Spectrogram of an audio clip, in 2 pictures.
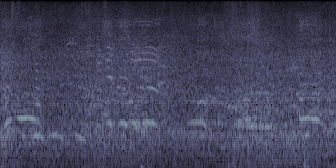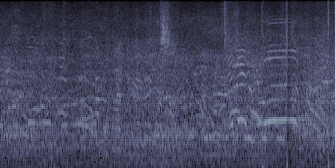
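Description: Gloves thud on bodies as boxers trade punches.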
